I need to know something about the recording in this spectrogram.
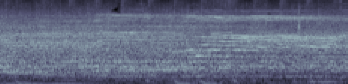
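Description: Arena crowd cheering and roaring after a made three-pointer, with music underneath.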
